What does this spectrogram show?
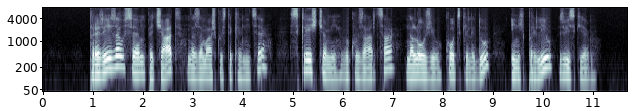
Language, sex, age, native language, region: Slovenian, male, 30-49, Slovenian, Central Slovenia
